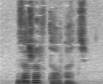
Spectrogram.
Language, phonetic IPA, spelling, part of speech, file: Polish, [ˌzaʒarˈtɔvat͡ɕ], zażartować, verb, LL-Q809 (pol)-zażartować.wav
